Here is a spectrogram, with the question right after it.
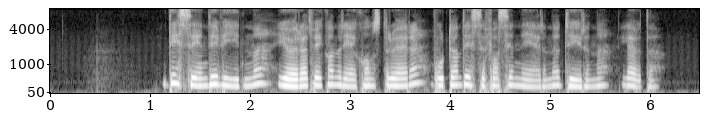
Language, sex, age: Norwegian, female, 31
